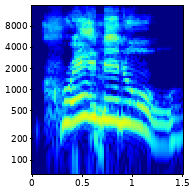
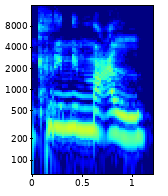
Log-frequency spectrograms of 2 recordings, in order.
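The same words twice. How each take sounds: First: CRIMINAL slow, high and loud; corrected word. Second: CRIMINAL sounded out wrongly, syllable by syllable; misspelling read out. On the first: Shown as a demonstration. Vlogger correcting a commenter's spelling, stressing "criminal" slowly. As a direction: stretch "criminal" out as a pointed correction. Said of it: "not spell". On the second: Acted. Boy reading a hater's misspelt reply, sounding out "criminal" wrongly.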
